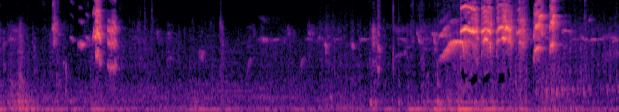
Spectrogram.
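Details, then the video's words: Lovebirds with a few isolated high chirps, then a dense, rapid burst of shrill chattering squeaks toward the end, over a faint low hum. "Love Birds Nature Sound"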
